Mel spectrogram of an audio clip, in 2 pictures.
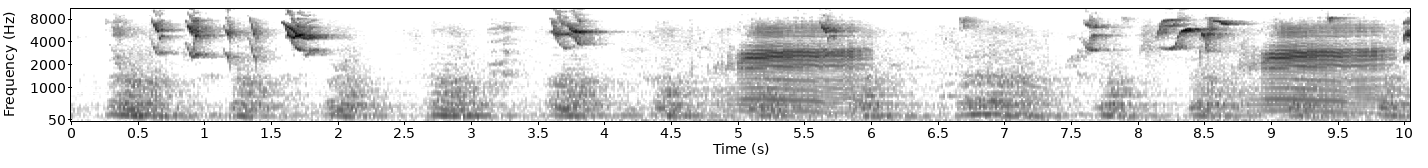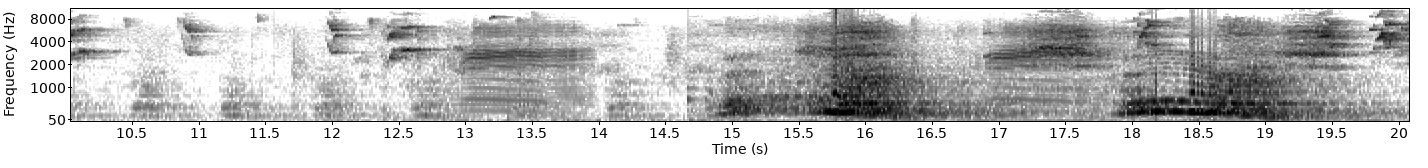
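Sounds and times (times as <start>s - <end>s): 
zoo soundscape: 0.0s - 20.0s.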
